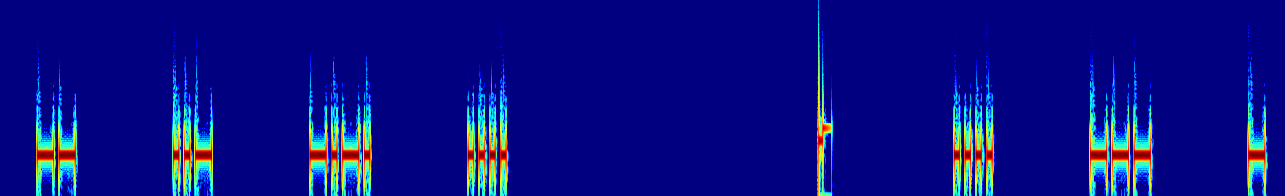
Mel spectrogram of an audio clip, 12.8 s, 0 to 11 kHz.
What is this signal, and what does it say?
Morse code, heard as a keyed tone, about 22 wpm, spaced as for 8 wpm, 700 Hz. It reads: MUCH HOT
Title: 6x Character Spacing - Top 200 Words - 22wpm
